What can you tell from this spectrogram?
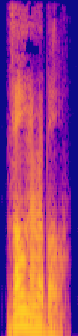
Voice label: "vulnerable", us male

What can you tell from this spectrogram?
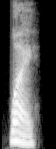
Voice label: "y", us; sounds-of-american-english; everyone-can-use-english

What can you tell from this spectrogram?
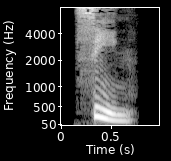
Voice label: "scene", US female; everyone-can-use-english

